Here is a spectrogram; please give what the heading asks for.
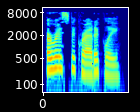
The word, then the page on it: aristocratically: British English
